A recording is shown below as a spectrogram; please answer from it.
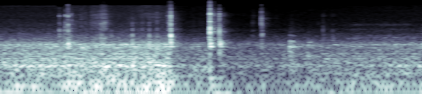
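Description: Rapid clicking taps on a computer keyboard while a shortcut is entered in ArchiCAD, close and fairly quiet, with steady key presses and a few sharper clacks.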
